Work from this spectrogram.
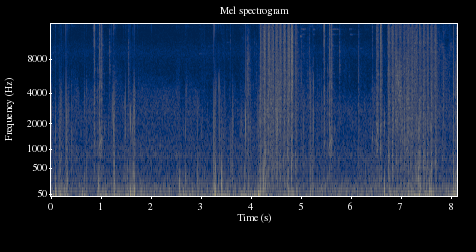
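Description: Shotgun blasts in Call of Duty Mobile on the Alcatraz map, a run of sharp, loud bursts, some close together and others spaced out, over a low steady game hum.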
